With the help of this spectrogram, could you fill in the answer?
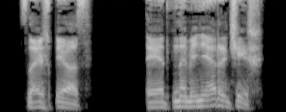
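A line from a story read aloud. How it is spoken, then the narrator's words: Growled reply. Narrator (Russian): рыкнул я в ответ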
